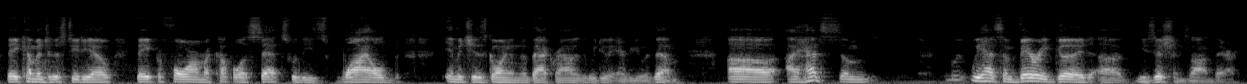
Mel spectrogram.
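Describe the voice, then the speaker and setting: A man speaking as a podcast guest, recalling things casually in a halting, deliberate way with frequent long hesitations. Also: lowish voice, lively intonation, warm tone, husky. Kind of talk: casual interview recollection.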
